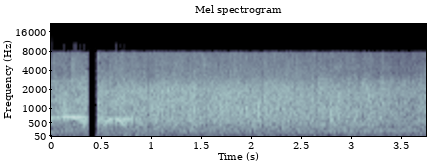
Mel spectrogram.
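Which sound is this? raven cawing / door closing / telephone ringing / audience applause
audience applause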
